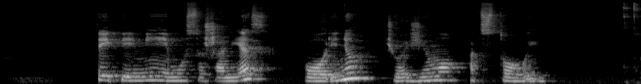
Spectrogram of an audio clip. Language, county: Lithuanian, Tauragė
